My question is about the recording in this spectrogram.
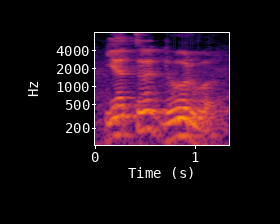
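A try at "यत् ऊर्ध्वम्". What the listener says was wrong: जहाँ पर द शब्द आए, जब शब्द को नहीं पढ़ना, उसके समय तो आधा तो पढ़ना। जत ऊर्ध्वम, जत ऊर्ध्वम, ऊर्ध्वानी ऊपर, द पढ़ोगे तो कोई अर्थ नहीं होगा।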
